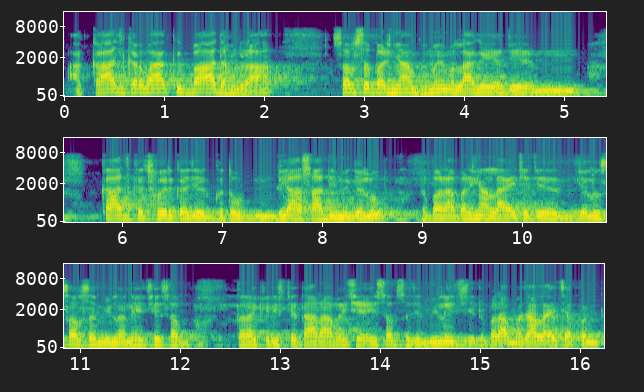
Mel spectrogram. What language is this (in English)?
Maithili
